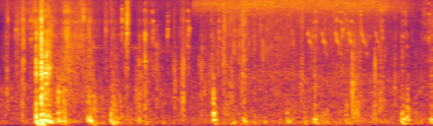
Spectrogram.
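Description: Footsteps thud and creak on wooden boards.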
